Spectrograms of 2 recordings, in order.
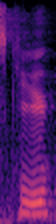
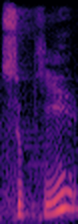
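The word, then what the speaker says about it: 突き: of times when you hear the attack it's ski some people say tsuki but actually you can most of the times Japanese pronounce it ski it's written tsuki but you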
